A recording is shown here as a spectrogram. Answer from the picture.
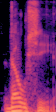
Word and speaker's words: Doechii: I know it was over because he was being disrespectful to Doechii Doechii. Ain't that how you say her name? Yeah.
